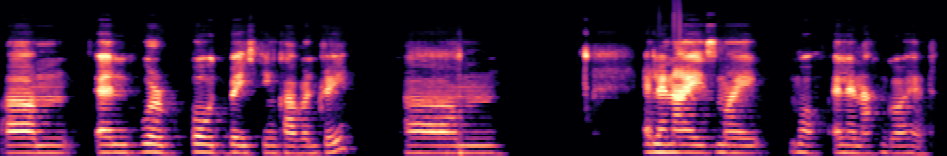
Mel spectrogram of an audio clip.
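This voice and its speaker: A young woman from Romania leading an online discussion, speaking hesitantly with many pauses and fillers. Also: lowish voice, monotone, fairly bright tone, highs cut off. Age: young adult. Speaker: discussion leader.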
